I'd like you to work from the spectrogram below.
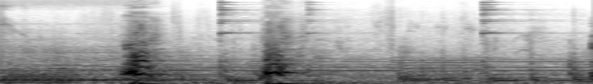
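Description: A dog barks twice, separate sharp woofs under a quiet background of game music in Dragon Age: Origins, with a soft whimper near the end.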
